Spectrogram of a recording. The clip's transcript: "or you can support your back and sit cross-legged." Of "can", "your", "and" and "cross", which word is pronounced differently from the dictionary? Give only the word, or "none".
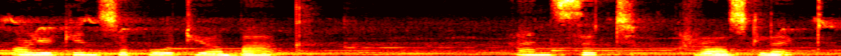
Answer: none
